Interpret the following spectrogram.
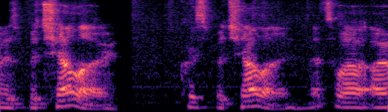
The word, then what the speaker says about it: Bachalo: I thought it was Bachalo. Well, because that's another thing. Comics, you only see the name, but you never actually hear it aloud. So it's Bachelo. So I think Bach, the composer, Bachalo.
